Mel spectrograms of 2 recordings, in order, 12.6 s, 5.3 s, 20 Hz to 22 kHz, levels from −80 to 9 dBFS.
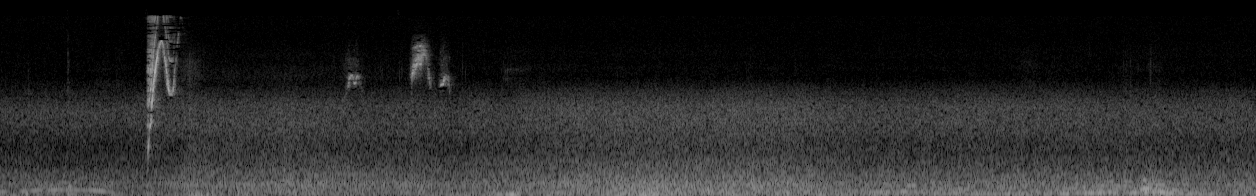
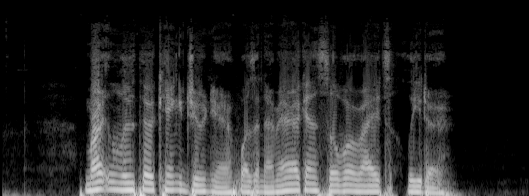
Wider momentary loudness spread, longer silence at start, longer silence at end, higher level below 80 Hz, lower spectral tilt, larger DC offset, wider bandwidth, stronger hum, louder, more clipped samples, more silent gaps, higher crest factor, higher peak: first, 14 LU vs 6 LU; second, 0 s vs 0.8 s; second, 0 s vs 0.7 s; second, -42 dBFS vs -22 dBFS; second, -2.5 dB/octave vs -8 dB/octave; neither; first, 16 kHz vs 9.4 kHz; neither; second, -30 LUFS vs -13 LUFS; neither; neither; first, 28 dB vs 12 dB; second, -4 dBFS vs 0 dBFS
